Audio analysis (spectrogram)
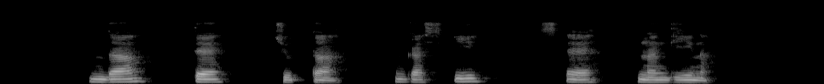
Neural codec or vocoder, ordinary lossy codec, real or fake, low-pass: none; MP3, 48 kbps; real; 7.2 kHz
